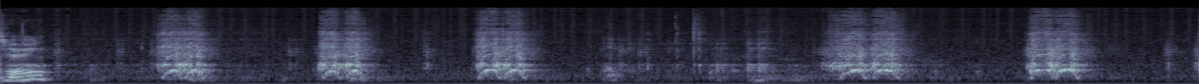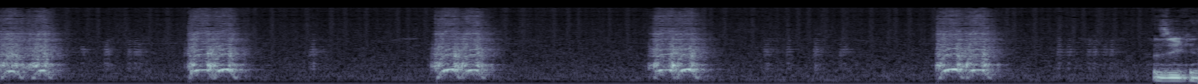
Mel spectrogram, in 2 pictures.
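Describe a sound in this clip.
A small servo motor whirs in short, repeated bursts.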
